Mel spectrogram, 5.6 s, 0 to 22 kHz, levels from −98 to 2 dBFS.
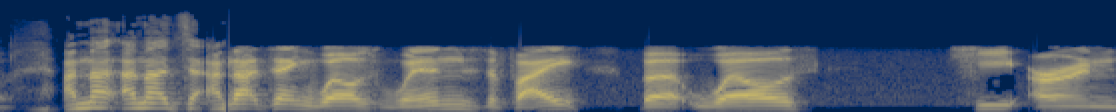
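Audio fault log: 1.12–5.58 s, input switched to a poorer device: right after "not I'm not I'm", a 20 ms gap, then nothing above 3.8 kHz, a level shift of about 5 dB and a new noise floor, likely a different microphone. Unlike a filter, tone, level and noise all change together.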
